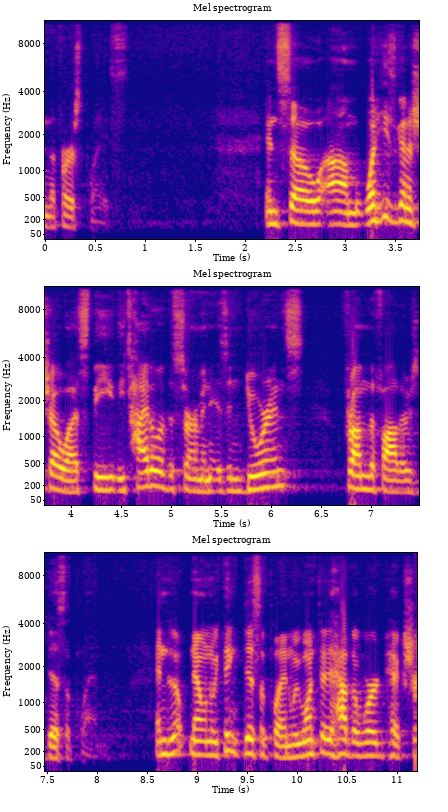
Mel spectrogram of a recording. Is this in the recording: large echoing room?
yes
